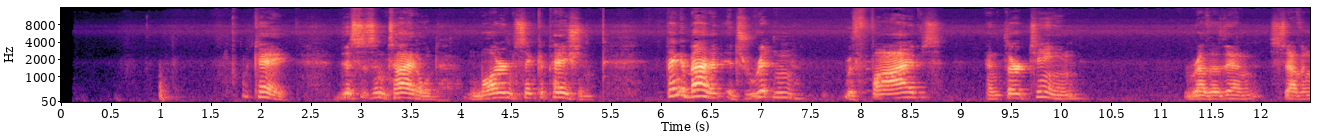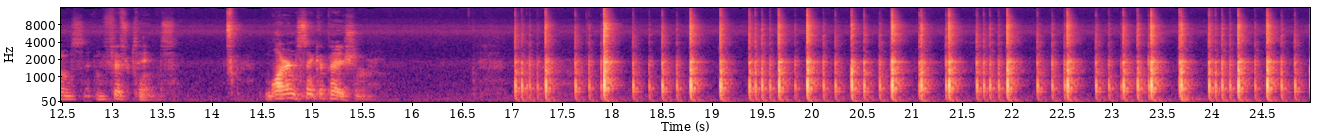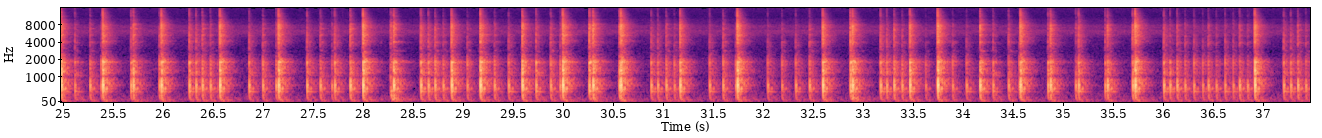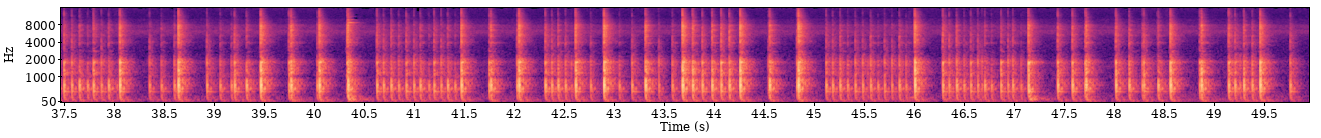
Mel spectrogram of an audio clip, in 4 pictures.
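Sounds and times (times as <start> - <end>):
drumsticks on practice pad: 17.0 - 49.9.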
